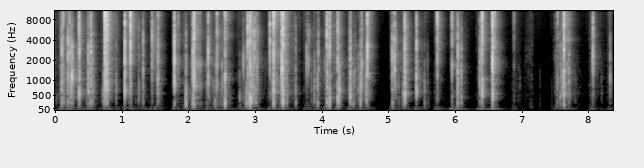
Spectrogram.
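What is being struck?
Plastic bag of polenta.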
